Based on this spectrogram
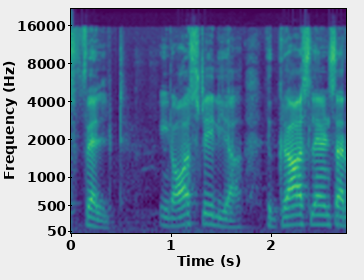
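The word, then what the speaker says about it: veld: came to settle here it means field and is pronounced as felt in australia the grasslands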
